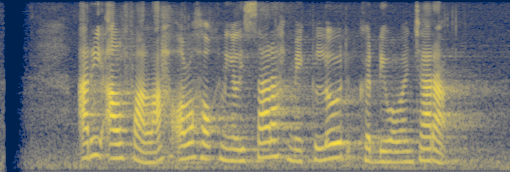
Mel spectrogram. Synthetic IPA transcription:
ʔaɾiʔalfalahɔ̰lɔɦɔk̚niŋlisaɾahmɛklodkərdiwawaɲt͡ʃaɾa

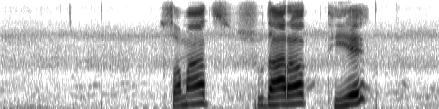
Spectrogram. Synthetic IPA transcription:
sʌmad͡zsud̪ʱaɾʌk̚t̪ʰije

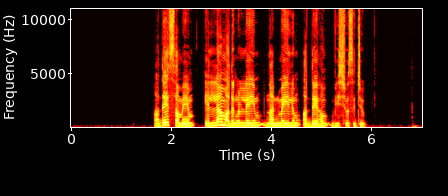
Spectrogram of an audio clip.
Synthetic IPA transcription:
ɐðe̞ːsɐmɐjɐm | e̞lːaːmɐðɐŋːɐɭile̞jumnɐnmɐjilumɐd̪ːe̞ːɦɐmʋiɕwɐsit͡ɕːu

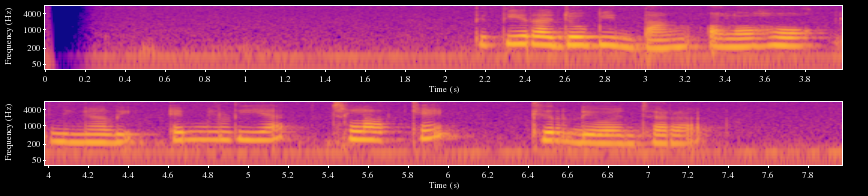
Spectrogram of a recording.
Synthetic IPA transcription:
t̪it̪iɾad͡ʒobint̪aŋɔlɔɦɔk̚niŋaliɛmiliat͡ʃəlarkɛ | kɨrdɛwaɲt͡ʃaɾa̰

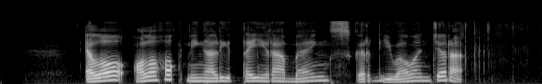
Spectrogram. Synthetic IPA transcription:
ʔɛlɔɔlɔhɔk̚niŋalit̪ɛiɾabaŋskɨrdiwawaɲt͡ʃaɾa̰

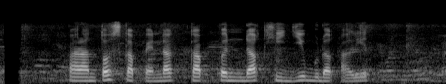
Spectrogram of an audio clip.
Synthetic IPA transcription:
paɾant̪ɔskapɛndakːapːəndak̚hid͡ʒibudak̚a̰lit̪̚

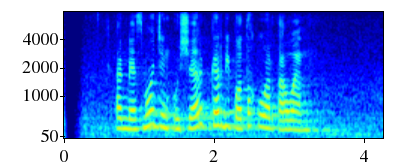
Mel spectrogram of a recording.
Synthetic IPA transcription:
ʔaɡ̚nɛsmɔd͡ʒɨŋuʃərkɨrdipɔt̪ɔkuwart̪awan

